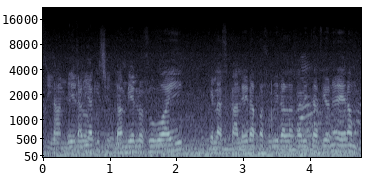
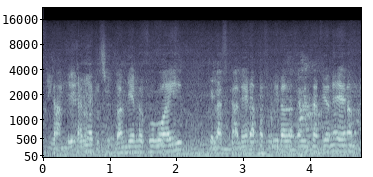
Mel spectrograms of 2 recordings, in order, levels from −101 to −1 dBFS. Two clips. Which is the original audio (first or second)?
first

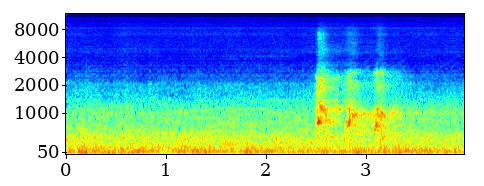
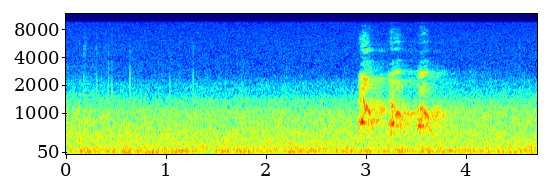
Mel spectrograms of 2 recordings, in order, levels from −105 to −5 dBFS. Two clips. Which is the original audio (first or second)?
second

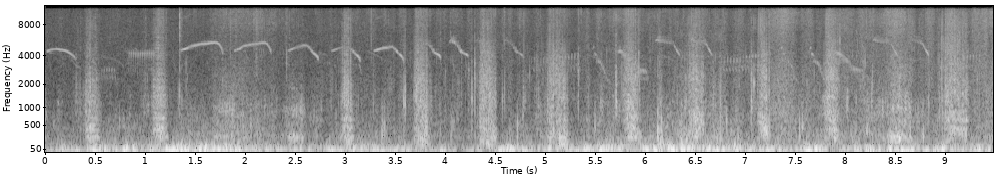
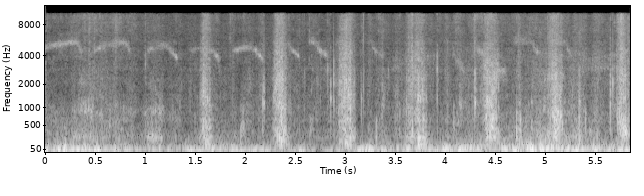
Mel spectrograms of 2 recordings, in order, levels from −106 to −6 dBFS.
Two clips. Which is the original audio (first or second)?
first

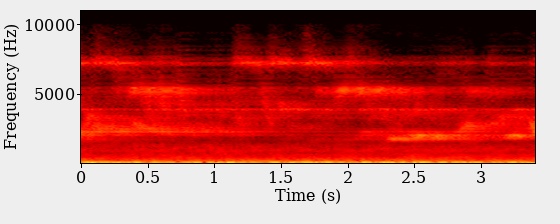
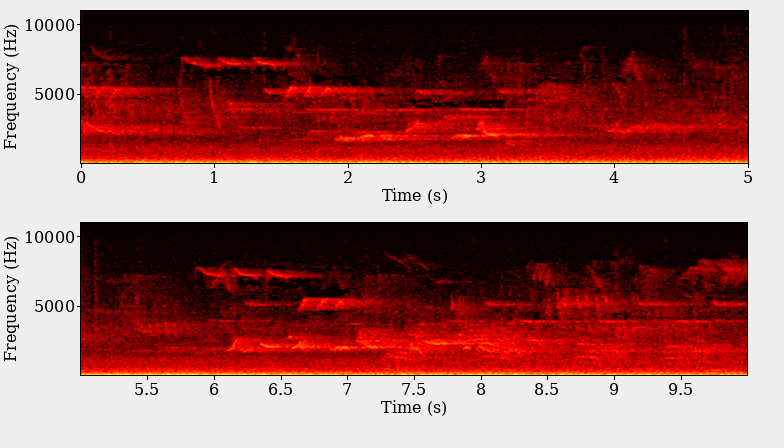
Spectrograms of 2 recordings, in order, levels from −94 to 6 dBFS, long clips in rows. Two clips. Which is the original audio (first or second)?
second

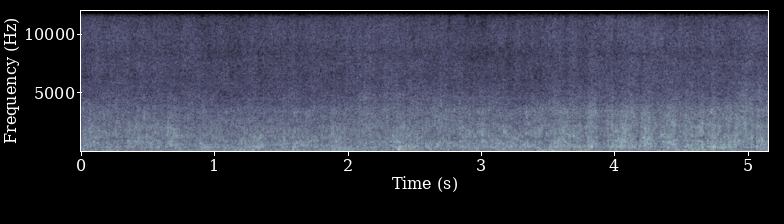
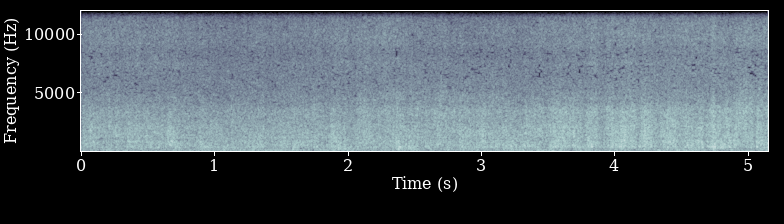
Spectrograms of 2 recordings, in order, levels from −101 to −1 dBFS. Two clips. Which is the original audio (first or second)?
second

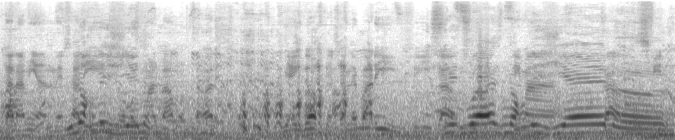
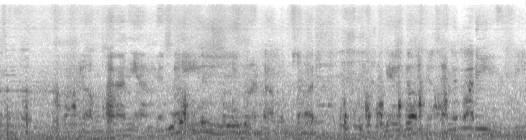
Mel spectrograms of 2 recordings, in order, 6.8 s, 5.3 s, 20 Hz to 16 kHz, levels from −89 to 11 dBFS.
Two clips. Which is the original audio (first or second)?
first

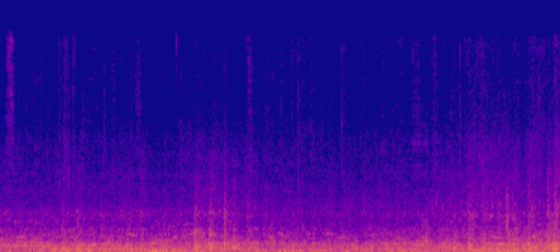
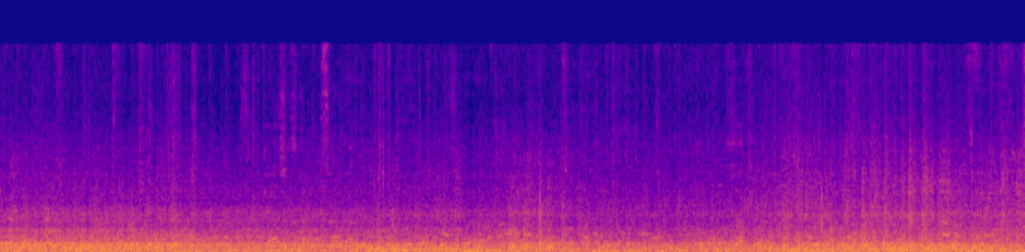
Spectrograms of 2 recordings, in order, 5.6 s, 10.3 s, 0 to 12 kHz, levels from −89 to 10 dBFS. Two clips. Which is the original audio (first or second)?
first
